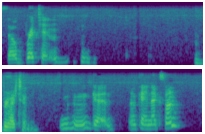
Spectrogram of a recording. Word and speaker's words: Britain: And so when we're saying Britain, we have to say it like the British, right? we can't kind of change that. So I think that's held strong to keep the T, because British English, they keep the T.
